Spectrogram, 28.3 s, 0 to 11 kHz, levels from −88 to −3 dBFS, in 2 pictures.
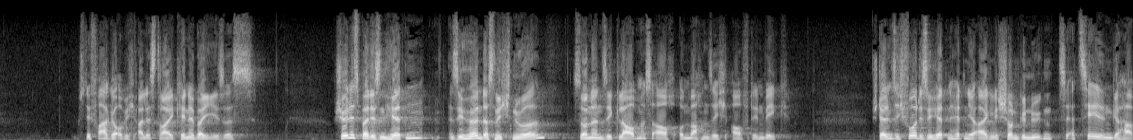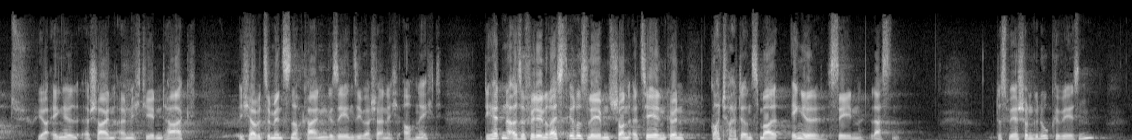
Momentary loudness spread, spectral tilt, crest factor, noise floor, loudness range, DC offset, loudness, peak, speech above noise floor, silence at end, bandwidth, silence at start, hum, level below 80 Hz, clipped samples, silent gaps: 12 LU; -4.5 dB/octave; 16 dB; -57 dBFS; 6 LU; under 0.1%; -16 LUFS; 0 dBFS; 40 dB; 0.5 s; 10.5 kHz; 1 s; none; -52 dBFS; under 0.1%; none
